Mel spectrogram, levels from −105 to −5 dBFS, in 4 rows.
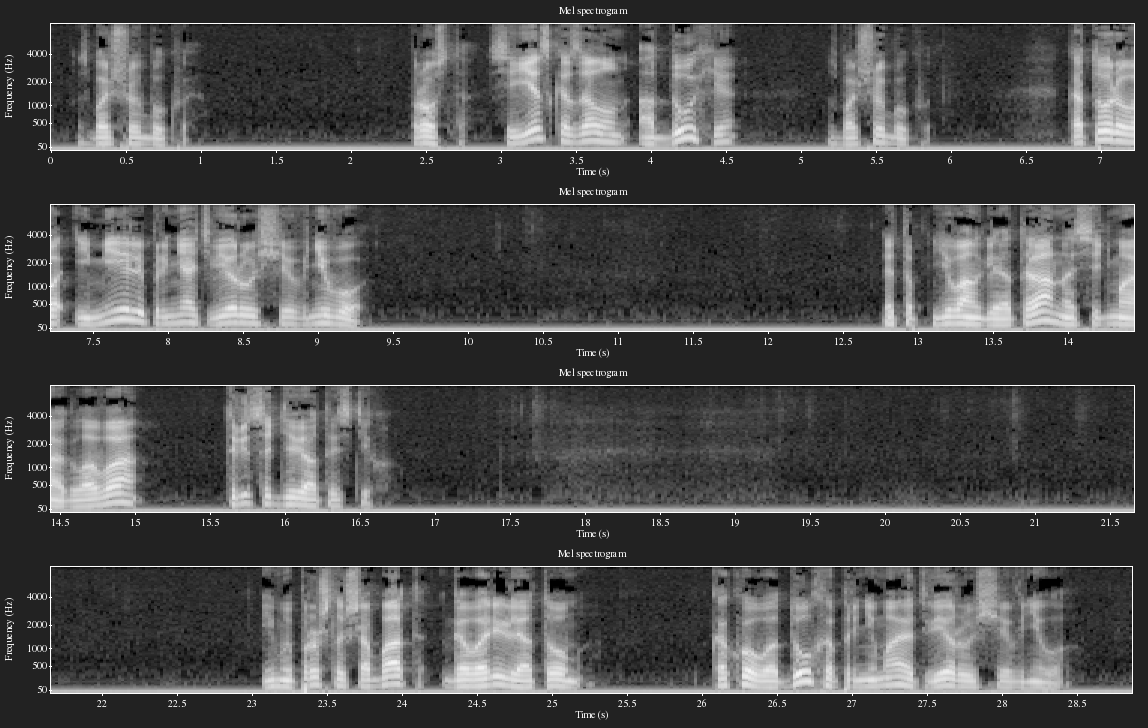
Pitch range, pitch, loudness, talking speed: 100-130 Hz, 110 Hz, -19 LUFS, 80 wpm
